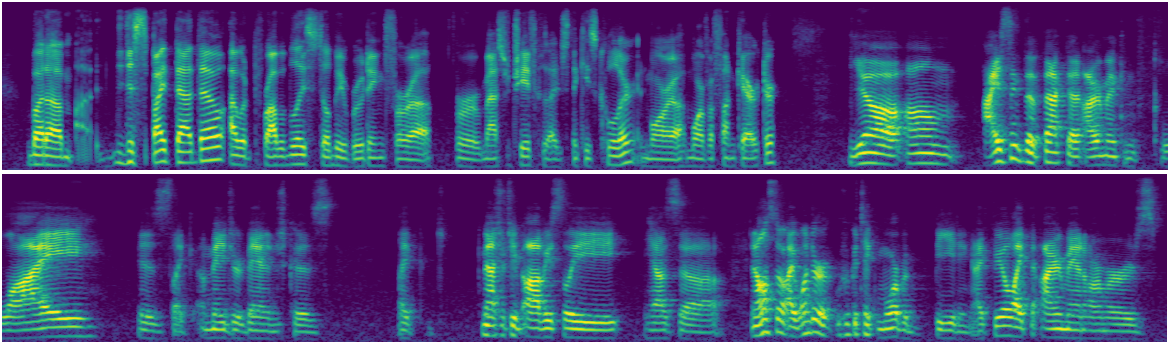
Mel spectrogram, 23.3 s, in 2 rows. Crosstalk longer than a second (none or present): none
